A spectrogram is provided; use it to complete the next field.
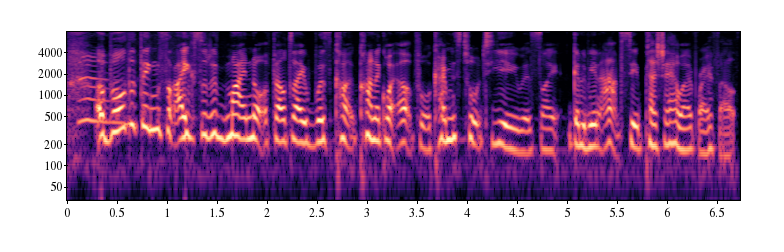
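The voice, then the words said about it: Hoarse, husky voice. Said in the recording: “Apologies for sounding a little bit hoarse and husky today, not feeling absolute top of the world”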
